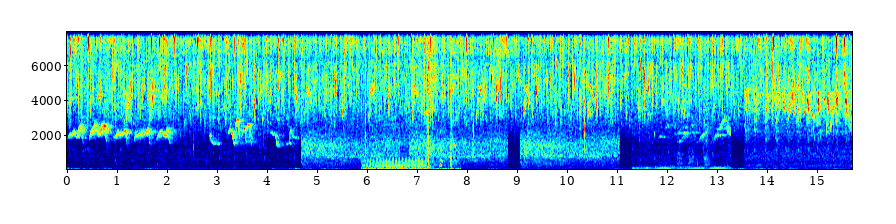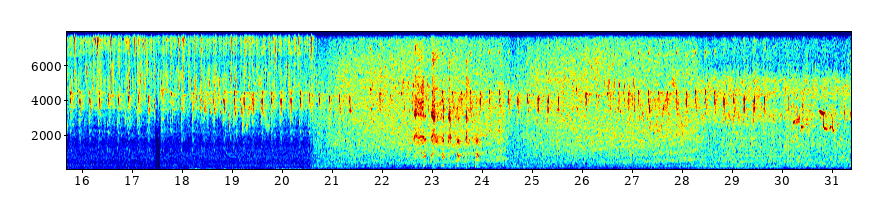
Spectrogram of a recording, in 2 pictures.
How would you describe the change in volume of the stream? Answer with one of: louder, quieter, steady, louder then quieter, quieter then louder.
louder.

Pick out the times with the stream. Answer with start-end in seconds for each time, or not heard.
0.0-31.3.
